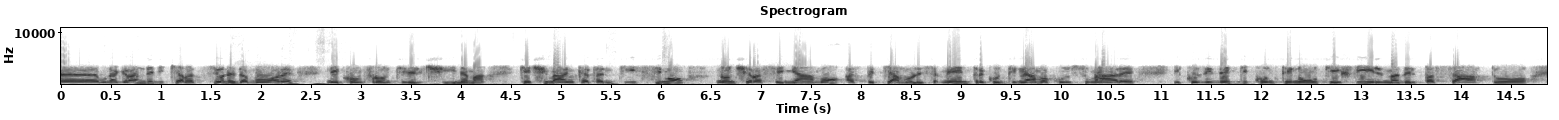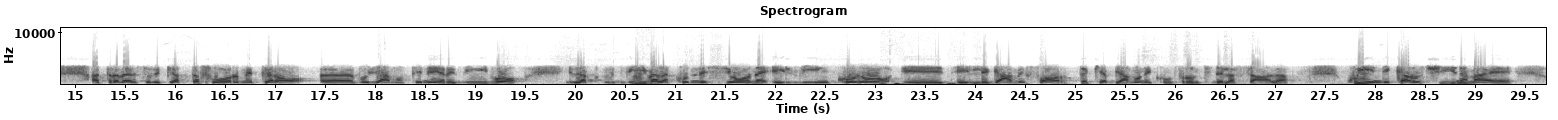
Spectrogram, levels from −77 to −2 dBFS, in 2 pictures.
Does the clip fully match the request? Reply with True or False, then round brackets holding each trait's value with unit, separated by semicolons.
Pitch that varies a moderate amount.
True (4.5 semitones)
